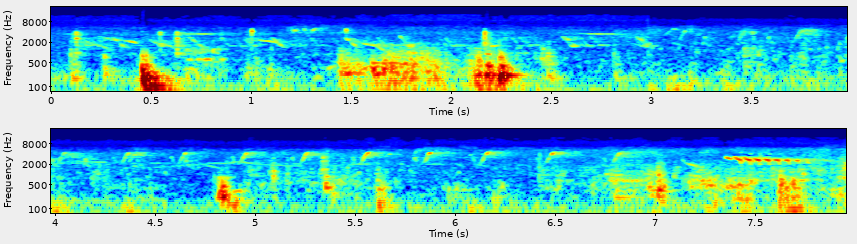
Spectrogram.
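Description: Birds calling: a run of short, high chirps repeated about four times a second, with a single falling call near the end. Several dull knocks and thuds sound under them, the loudest about half a second in.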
